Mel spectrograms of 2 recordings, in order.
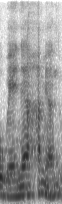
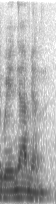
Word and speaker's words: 왜냐하면: And in spoken Korean, although 왜냐하면 is 4 syllables, in spoken Korean people often say 왜냐면. Okay? 왜냐면.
